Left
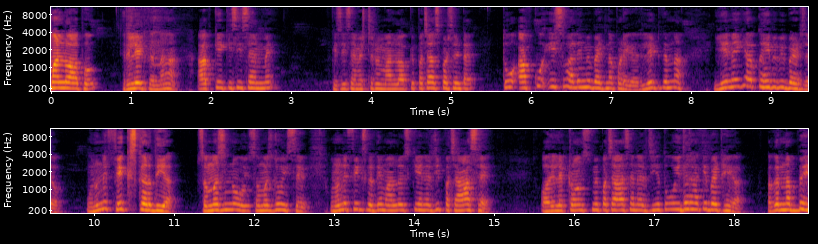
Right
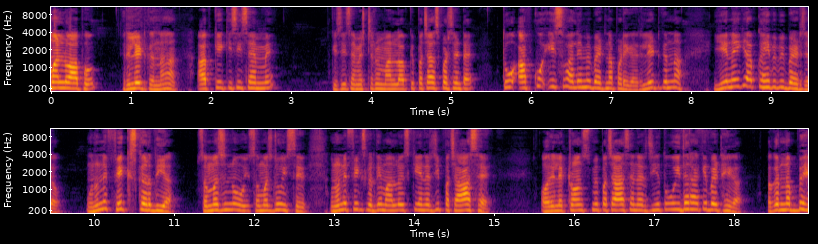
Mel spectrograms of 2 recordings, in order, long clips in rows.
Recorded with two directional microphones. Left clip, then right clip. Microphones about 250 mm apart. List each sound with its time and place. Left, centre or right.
0.0 s a man's voice: right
